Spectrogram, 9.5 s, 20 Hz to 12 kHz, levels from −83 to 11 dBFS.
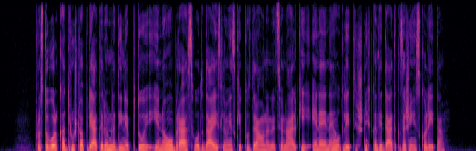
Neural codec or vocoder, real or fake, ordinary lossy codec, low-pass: none; real; none; none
